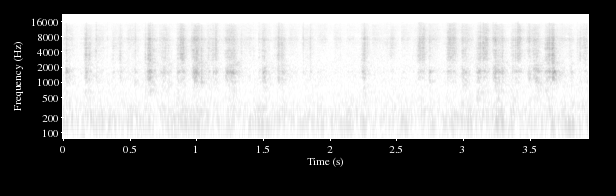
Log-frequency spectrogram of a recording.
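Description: A wooden stylus scratches the coating of a flat, black-coated scratch art paper card. The result is a quiet, dry run of short, bright scraping strokes with little low end, each one rasping and stopping with no ring.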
